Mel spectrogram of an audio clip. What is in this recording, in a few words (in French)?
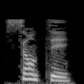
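"Santé", French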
